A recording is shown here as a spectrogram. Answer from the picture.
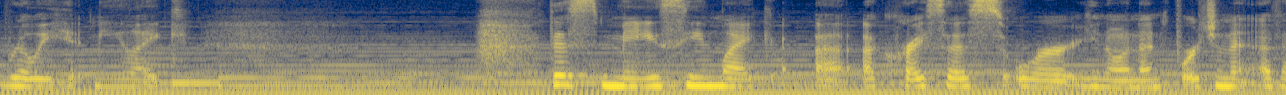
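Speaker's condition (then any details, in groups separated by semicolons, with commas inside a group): No condition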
